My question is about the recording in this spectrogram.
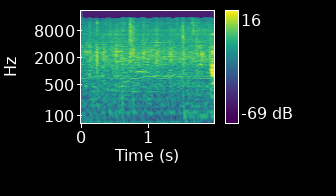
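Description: Water-park ambience: a steady wash of noise with low rumble, and faint voices and music in the background.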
